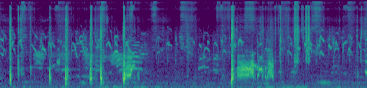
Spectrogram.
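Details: Grey francolin chicks peeping: many brief, high, curved notes from several birds at once. Loud knocks or pecking taps break in repeatedly, with a short rustling burst near the end.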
